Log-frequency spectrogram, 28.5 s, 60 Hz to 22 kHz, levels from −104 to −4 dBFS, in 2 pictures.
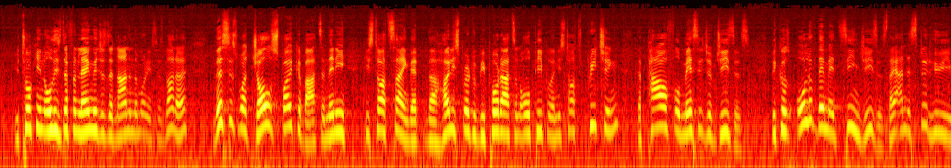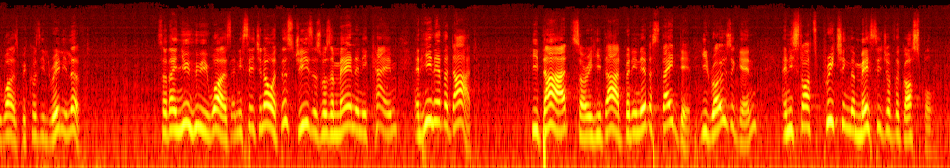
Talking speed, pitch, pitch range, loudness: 230 wpm, 215 Hz, 190-245 Hz, -30 LUFS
